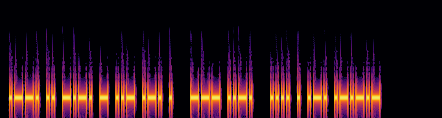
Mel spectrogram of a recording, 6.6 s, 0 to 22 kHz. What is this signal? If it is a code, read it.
Morse code, heard as a keyed tone, about 30 wpm, 700 Hz. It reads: PICTURE OF HER.
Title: Sentences from Top 1000 Words - Review Part 1 - 30wpm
